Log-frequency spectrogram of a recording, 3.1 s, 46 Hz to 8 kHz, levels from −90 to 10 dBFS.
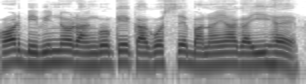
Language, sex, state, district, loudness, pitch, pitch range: Hindi, male, West Bengal, Alipurduar, -15 LUFS, 160 Hz, 150-170 Hz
